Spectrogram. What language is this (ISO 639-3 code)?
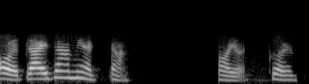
kok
